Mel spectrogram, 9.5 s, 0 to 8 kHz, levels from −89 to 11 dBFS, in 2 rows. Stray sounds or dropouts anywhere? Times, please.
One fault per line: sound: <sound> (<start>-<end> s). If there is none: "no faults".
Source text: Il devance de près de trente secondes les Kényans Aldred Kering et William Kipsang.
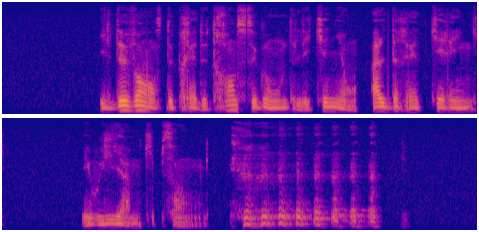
sound: laugh (7.0-8.6 s)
